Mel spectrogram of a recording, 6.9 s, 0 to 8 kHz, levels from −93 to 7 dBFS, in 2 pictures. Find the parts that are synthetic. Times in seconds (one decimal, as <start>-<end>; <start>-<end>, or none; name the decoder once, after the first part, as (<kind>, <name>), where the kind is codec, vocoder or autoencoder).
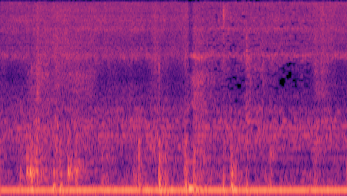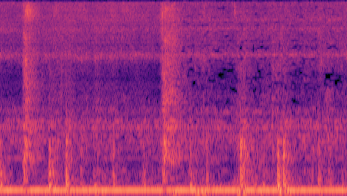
0.0-2.0 (autoencoder, DAC-VAE); 3.1-5.2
